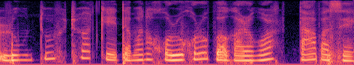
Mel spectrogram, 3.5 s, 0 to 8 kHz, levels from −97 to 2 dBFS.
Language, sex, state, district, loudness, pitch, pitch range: Assamese, female, Assam, Sonitpur, -17 LUFS, 240 Hz, 230-275 Hz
